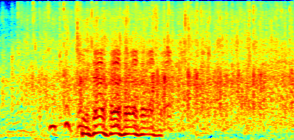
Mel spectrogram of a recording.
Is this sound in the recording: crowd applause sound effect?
yes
